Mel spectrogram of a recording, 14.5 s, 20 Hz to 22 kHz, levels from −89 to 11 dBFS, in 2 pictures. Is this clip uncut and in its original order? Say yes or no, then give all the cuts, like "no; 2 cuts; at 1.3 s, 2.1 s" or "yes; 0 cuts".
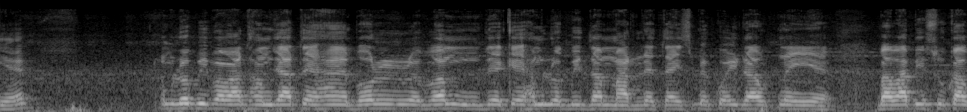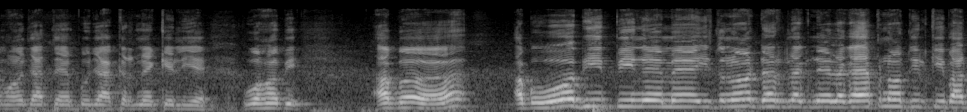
yes; 0 cuts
